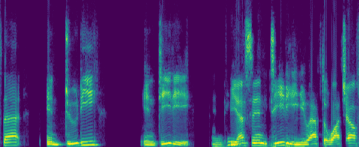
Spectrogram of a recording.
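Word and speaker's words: Indeedee: armor Rouge and the uh how do you pronounce that Indy indei yes indei you have to watch out for that indei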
